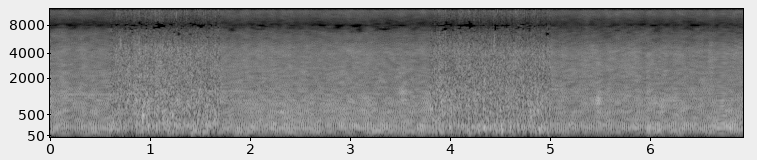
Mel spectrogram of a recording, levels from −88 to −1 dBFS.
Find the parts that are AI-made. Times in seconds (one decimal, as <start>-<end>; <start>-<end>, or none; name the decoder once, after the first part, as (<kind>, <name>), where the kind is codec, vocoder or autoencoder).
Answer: 0.0-0.6 (vocoder, Vocos); 1.7-3.8; 5.0-6.9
